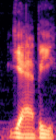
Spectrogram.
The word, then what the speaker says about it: Gabi: Get a better insurance with Gabby.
